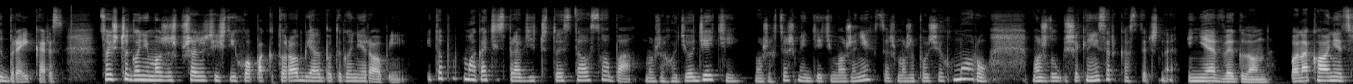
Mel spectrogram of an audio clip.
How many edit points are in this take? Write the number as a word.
three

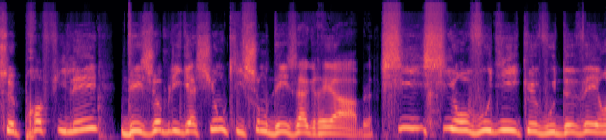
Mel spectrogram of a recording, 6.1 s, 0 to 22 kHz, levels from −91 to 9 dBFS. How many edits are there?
one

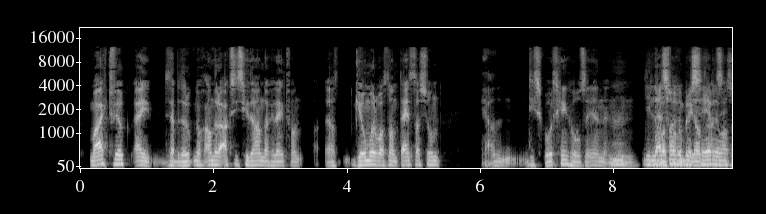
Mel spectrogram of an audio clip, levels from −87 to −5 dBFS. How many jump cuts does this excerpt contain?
zero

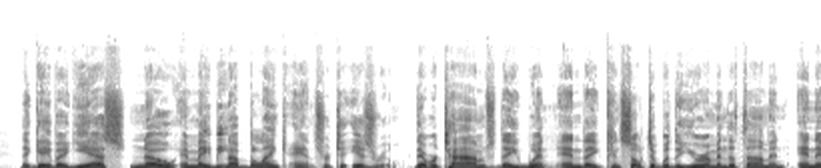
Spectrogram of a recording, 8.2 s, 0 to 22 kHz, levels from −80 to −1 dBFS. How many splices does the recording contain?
two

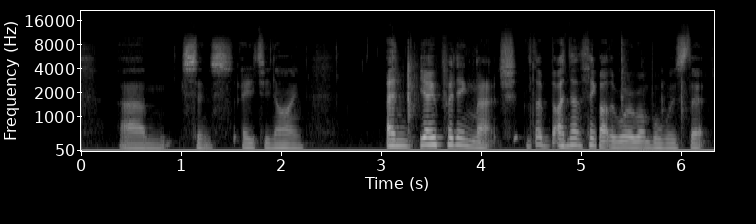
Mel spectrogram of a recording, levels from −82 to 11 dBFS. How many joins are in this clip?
three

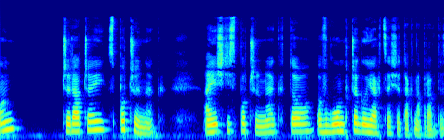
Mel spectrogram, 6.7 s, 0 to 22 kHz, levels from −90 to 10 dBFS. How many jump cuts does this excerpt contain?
zero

